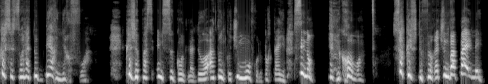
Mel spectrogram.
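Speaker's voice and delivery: furious, angry, threatening scolding tone. Character scolding another, who then urges calm, worked up and angry. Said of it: "essaie de te calmer".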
